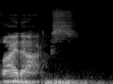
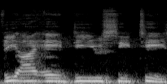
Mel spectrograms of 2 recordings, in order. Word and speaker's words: viaduct: And the bridges over the valley, we don't call them bridges, they're called viaducts. It's spelled V-I-A-D-U-C-T, so you'd think it'd be viaduct. No, it's viaduct. That's how it is here in Milwaukee.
